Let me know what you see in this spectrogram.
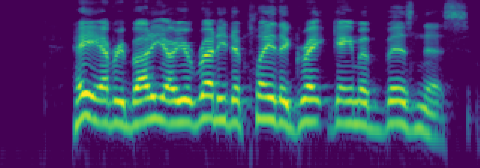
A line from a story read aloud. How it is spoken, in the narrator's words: Randy yelled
